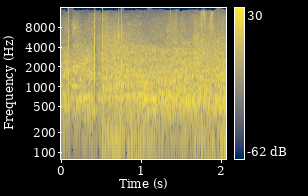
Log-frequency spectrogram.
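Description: Several people talking at once in a gym, with one sharp smack about half a second in.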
